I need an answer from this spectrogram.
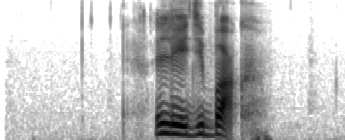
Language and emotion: Russian, neutral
